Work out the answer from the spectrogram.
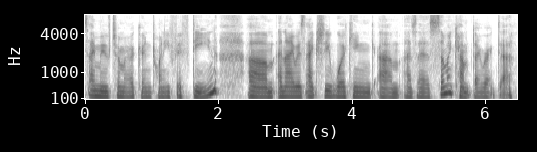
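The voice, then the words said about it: Strong English accent. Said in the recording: “I have a bit of a strong accent. ... I'm from England originally.”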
